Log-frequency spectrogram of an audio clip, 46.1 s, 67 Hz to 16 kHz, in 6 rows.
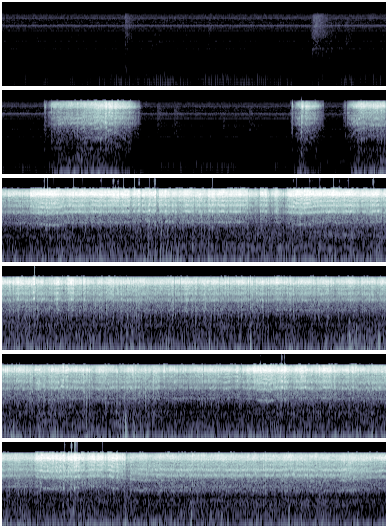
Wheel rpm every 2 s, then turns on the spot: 0, 0, 0, 0, 20, 70, 0, 30, 210, 240, 230, 230, 230, 230, 230, 230, 230, 230, 230, 230, 220, 200, 200.
none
